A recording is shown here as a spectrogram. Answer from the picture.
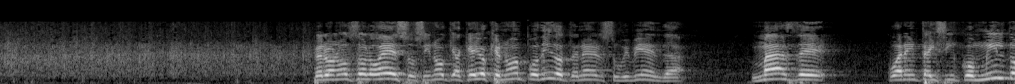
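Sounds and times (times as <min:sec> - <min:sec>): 
crowd clapping: 0:00.0 - 0:03.8
speech: 0:03.1 - 0:10.1.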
